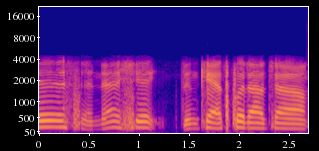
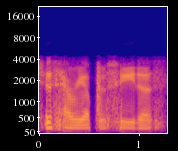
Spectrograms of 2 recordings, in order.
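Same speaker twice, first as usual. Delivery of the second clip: lower, demanding cat voice; voicing the cats; 9 semitones lower than usual. Cats demanding food from owner, low impatient voice. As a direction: bark it like hungry cats. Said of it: "They be looking at".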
